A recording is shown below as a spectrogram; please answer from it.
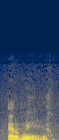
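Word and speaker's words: Hermès: meher meher Hermes itu Hermes itu bacanya ermey nah Kenapa anda tahu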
